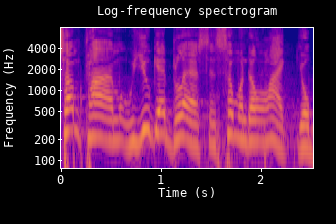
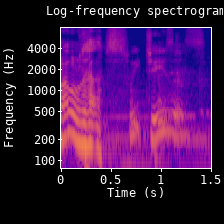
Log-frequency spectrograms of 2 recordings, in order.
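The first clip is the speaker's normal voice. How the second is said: slow, soft imitated swoon; swooning awe; 8 dB quieter, much slower than usual. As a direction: sigh it softly and slowly in mock rapture.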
